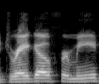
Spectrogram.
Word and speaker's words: Drago: the time uh I'm the Italian version so the pronunciation is actually Drago for me Drago for for Russian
